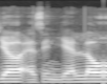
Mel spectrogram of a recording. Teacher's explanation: y as in yellow if it's before a front vowel palatalization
